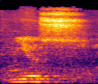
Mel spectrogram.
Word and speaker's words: ius: Jus va con I, no va con J. ¿Verdad? Va con I. Jus con J es para los americanos. Pero el término correcto, y por la pronunciación del inglés, pero el término correcto es I-U-S. Jus.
